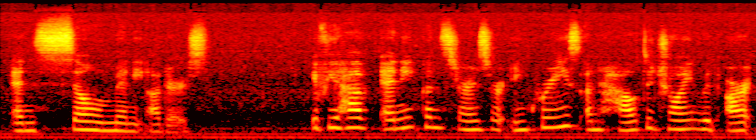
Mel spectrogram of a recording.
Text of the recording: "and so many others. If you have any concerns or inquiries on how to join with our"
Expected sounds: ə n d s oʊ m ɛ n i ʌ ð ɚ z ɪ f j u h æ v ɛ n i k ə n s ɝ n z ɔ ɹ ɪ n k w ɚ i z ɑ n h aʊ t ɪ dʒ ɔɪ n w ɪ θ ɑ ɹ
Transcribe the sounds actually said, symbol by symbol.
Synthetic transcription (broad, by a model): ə n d s oʊ m ɛ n i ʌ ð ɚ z ɪ f j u h æ v ɛ n i k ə n s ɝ n s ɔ ɹ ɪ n k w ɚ i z ɑ n h aʊ t ɪ dʒ ɔɪ n w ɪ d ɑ ɹ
